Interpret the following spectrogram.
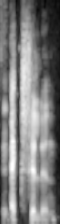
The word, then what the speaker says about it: excellent: in the word excellent the accent in the word excellent word is on the first syllable syllable very good do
